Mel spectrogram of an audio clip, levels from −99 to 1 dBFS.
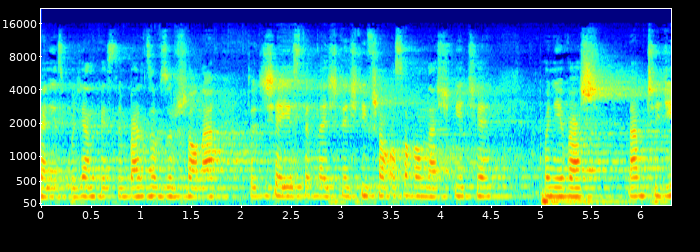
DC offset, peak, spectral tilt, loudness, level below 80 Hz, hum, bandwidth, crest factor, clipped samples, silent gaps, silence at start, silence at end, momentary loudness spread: under 0.1%; -8 dBFS; -4 dB/octave; -25 LUFS; -48 dBFS; none; 15 kHz; 18 dB; under 0.1%; none; 0 s; 0 s; 7 LU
